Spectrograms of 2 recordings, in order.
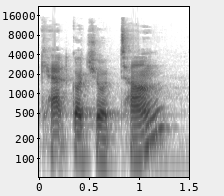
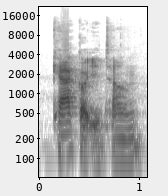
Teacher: I raise my intonation at the end of the sentence · Shown in: first take · So I say, cat got your tongue, in order to show people that it's a question, that I expect an answer.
